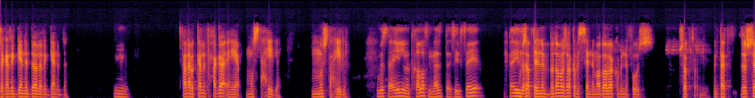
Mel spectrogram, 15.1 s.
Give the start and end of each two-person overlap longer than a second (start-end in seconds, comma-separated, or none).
none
